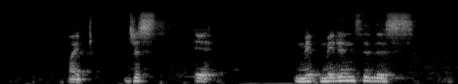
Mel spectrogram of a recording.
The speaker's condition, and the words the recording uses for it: Stuttering. And when I felt relaxed and I felt like I can be open, then I felt like I hardly stuttered at all.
